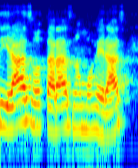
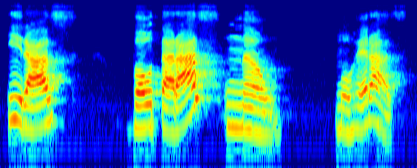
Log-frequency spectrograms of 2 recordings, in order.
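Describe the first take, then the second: First: The pause comes before 'não', not after it. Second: The pause comes after 'não', not before it. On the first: He will return and will not die. "aonde ele tinha escrito, né, isso" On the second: He will not return; he will die. "Ele tirou a vírgula aqui, que está após voltarás, e colocou após o não"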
